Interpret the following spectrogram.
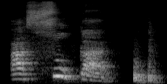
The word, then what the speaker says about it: azúcar: tirarlas muy bien seguimos la palabra azúcar azúcar sí no sí porque es grave azúcar y la mayor fuerza de boro tiene la penúltima sílaba y termina el ere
